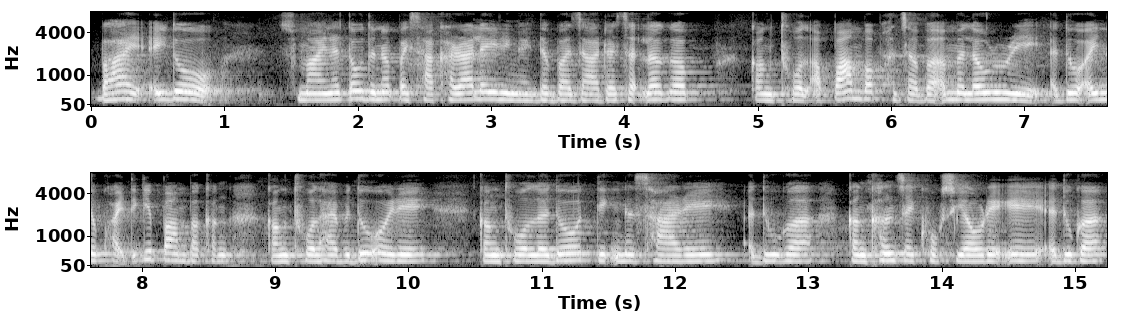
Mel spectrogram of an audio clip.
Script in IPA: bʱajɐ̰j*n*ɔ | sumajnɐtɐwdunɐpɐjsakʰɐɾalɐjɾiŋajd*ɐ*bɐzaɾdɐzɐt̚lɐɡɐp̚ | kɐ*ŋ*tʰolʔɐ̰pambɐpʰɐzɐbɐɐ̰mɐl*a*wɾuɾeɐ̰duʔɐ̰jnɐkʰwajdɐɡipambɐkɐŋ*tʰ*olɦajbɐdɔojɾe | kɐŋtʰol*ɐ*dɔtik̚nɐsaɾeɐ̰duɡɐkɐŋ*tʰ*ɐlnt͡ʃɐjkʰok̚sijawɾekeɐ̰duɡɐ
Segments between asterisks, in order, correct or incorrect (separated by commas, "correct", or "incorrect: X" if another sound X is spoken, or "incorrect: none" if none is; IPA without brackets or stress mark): incorrect: d, correct, correct, incorrect: ɐ, correct, correct, incorrect: kʰ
